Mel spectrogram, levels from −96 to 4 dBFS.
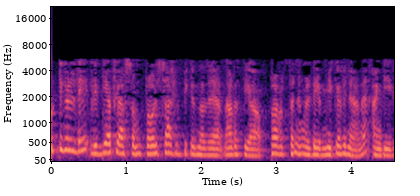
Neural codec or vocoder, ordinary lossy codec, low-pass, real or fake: none; MP3, 48 kbps; 5.4 kHz; real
